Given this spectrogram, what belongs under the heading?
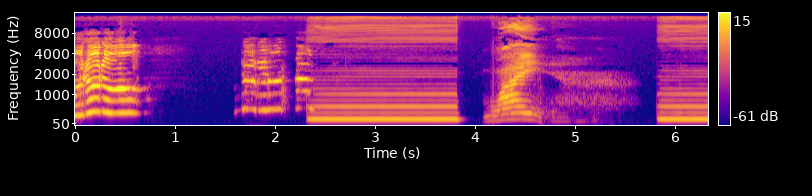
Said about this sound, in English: I'm getting a phone call. I don't want to answer. I can hear your phone vibrating.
